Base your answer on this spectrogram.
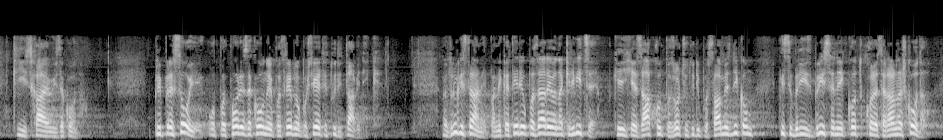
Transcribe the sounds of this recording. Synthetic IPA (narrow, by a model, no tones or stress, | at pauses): kiːsxaːjajɔizːakoːna | pɾipɾɛsoːjiɔpɔt̪̚poːɾizakoːnɔjɛpɔt̪ɾeːbnɔpɔʃt̪eːʋat̪it̪uːd̪it̪aːʋid̪i̥k | nad̪ɾuːɡist̪ɾaːnipanɛkat̪eːɾiupozaːɾajɔnakɾiʋiːt̪sɛkijixjɛzaːkɔnpozɾoːt͡ʃiwt̪uːd̪ipɔsaːmɛznikɔm | kisɔbiliːzbɾiːsanikɔt̪kɔlat̪ɛɾaːlnaʃkoːd̪a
